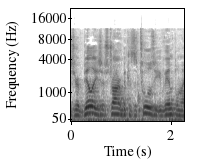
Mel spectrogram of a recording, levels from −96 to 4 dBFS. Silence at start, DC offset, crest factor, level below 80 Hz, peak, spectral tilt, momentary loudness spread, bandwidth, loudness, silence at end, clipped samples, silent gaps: 0 s; under 0.1%; 14 dB; -38 dBFS; -8 dBFS; -6 dB/octave; 6 LU; 12 kHz; -22 LUFS; 0 s; under 0.1%; none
